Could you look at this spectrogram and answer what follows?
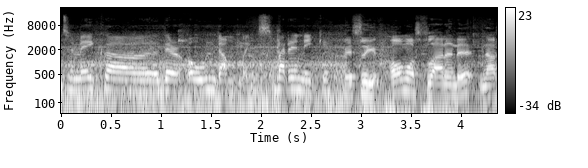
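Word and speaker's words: вареники: Vareniki. Vareniki.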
